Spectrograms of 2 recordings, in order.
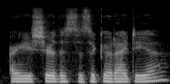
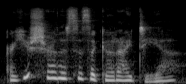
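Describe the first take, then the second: First: It is said in a lower, deeper voice. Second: It is said in a normal voice.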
